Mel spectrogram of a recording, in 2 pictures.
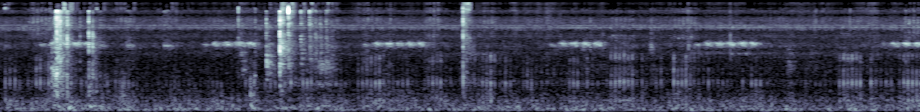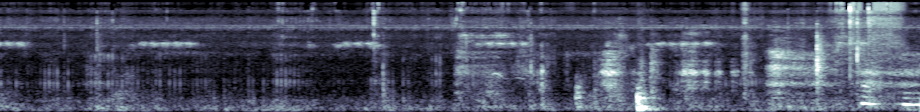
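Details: Close, steady rhythmic purring from a rescued two-month-old black Bombay kitten four days into care, cold improving and livelier; faint high chirps repeat throughout, and handling rustles and bumps rise toward the end.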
